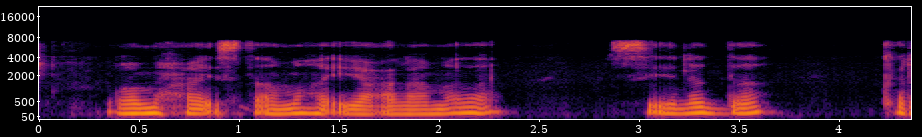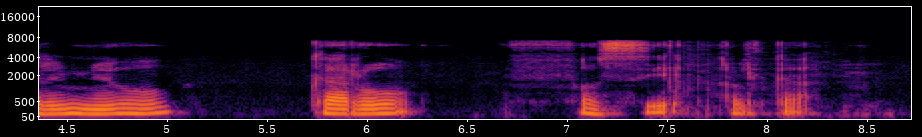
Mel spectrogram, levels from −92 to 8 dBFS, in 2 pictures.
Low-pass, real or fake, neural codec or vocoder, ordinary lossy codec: 7.2 kHz; fake; codec, 16 kHz, 16 kbps, FreqCodec, smaller model; none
